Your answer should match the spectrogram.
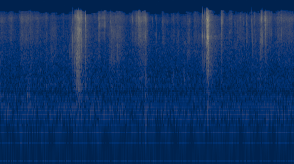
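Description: Cloth diaper cover being fitted and fastened over a folded prefold diaper: soft fabric handling, a short rustle about a second in, and a brief sharp click about three seconds in.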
